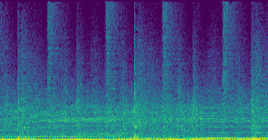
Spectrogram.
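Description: Loud heavy rock music with electric guitar and a steady drum beat.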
